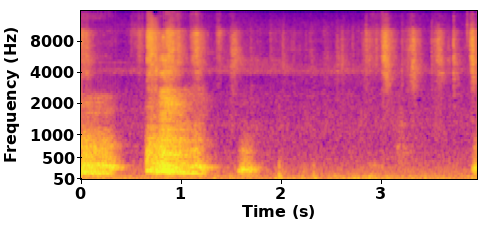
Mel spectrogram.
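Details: Morning Shiba Inu puppies at a breeder in the Netherlands; short nasal whimpers and a longer grumbling whine near the start, then quieter rustling and soft scratching.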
